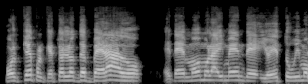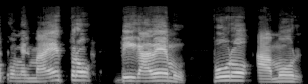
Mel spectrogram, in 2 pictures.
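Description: Guy cohosting, emphatic, repeats himself, high bright voice. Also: unhurried, clean tone. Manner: emphatic, repeats words while explaining. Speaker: podcast co-host. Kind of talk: casual chat.

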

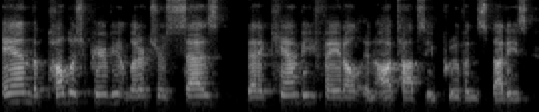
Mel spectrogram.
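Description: Assertive male interview guest, sharp bright tone, high and gravelly. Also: fairly even intonation, brisk, rough recording. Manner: firm, assertive, lists facts steadily. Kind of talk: interview clip.

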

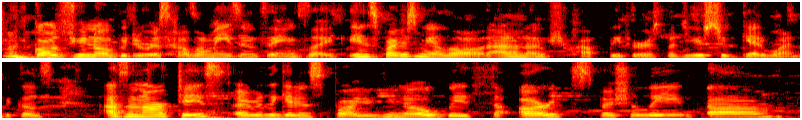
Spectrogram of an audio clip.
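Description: A woman's voice: on the high side, normal speed, poor audio. A woman in her early twenties from Greece with a Greek accent, chatting casually as a podcast host in a rambling, hesitant way. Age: early 20s. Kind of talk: casual solo podcast chat. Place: bedroom at home. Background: chill R&B background music.

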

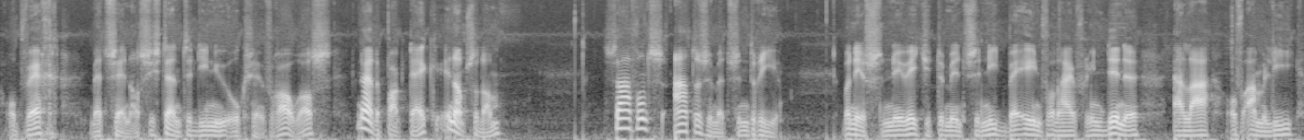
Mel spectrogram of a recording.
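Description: A man narrating a scripted fairy-tale radio play as its storyteller. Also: a bass voice.

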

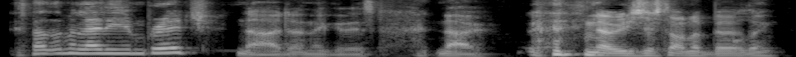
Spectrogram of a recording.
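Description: A man's voice: fairly low pitch, wildly swooping pitch, fast, no echo, clean studio sound. A man with an English accent co-hosting a podcast, talking casually in a film and TV review discussion. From England. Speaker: podcast co-host.

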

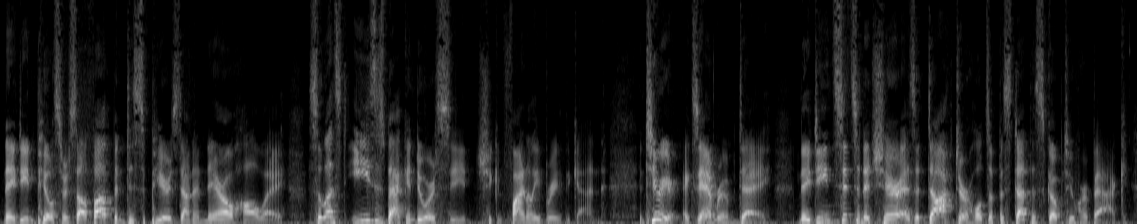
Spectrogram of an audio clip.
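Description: A woman's voice: low voice, very animated, fairly quick, fairly bright tone, a little hiss or hum. A woman reading stage directions as scripted narration at a table read.

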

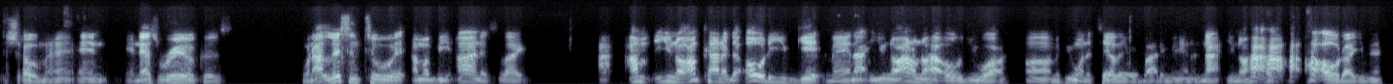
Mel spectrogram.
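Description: A man's voice: mid-range voice, animated, brisk, dry recording, highs cut off. A man in his thirties hosting a podcast, asking questions in a loose, rambling casual way with lots of fillers. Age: 30s. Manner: laid-back, loose and rambling with many fillers. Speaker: podcast host. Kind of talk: casual interview.

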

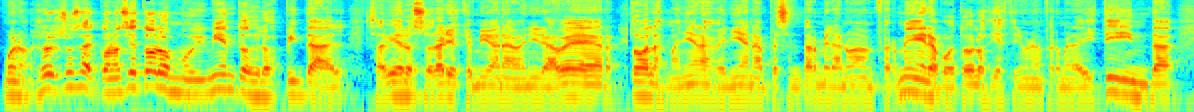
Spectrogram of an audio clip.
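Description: An Argentine man telling a personal story in a casual, animated and humorous way, with frequent restarts. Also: mid-range voice, very fast, hardly any pauses. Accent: Argentine Spanish.

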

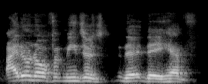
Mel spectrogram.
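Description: A man's voice: on the high side, fairly quick. A man reviewing movies casually as a podcast co-host, enthusiastic and swearing freely.

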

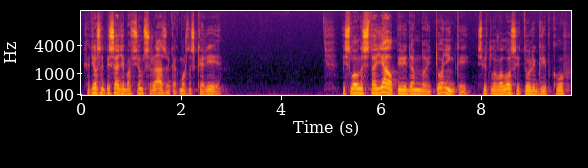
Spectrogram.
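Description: Actor as a slow, mellow, reflective writer. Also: male voice, mid-range voice, natural voice. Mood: pensive, wistful. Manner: pensive, deliberate. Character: reflective male journalist-writer, wistfully remembering his friend. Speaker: narrator. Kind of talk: dramatic narration in a radio play.

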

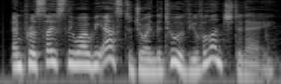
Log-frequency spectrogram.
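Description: Woman reading as a droll, prim young gentleman wizard. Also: a little high, sing-song, fast talker, dry recording, studio quality, voice pushed up. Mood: polite, cheerful.

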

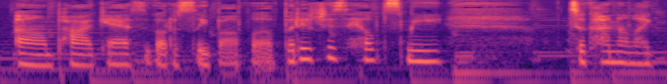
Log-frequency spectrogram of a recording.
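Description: A woman hosting a podcast in a casual, encouraging way, often speaking of faith and gratitude to her listeners. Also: medium pitch. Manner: warm, encouraging, spiritual, talks to listeners as "my babies". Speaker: podcast host. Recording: faint guitar music behind.

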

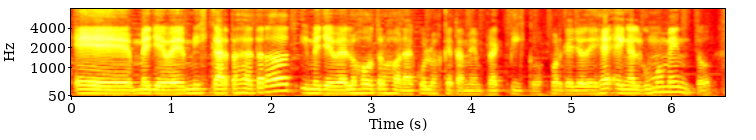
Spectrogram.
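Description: A man's voice: medium pitch, moderate pace. Venezuelan man chatting as a guest. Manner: frequently adds short check-in tags. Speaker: interview guest, tarot reader and astrologer. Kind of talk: conversational personal account on radio.

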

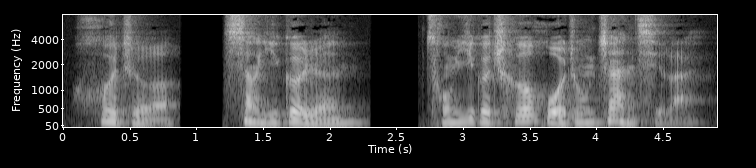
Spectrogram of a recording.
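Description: A man acting a dying hospital patient in a radio play, calm, resigned and reflective as he speaks quietly. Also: medium pitch, slow, creaky. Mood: dreamy, reflective. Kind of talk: amateur radio drama reading of a stage play.

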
